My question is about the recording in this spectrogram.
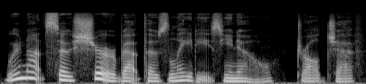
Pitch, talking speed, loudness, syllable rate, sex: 170 Hz, 180 wpm, -18 LUFS, 4.7 syllables/s, female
